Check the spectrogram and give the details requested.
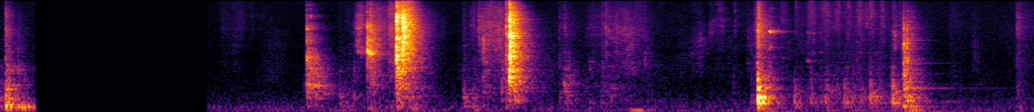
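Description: After a second of dead silence, small hard objects clatter and knock against a bathroom counter and cabinet as they are picked up and set down. There are five or so sharp knocks, the loudest around three to four seconds in.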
